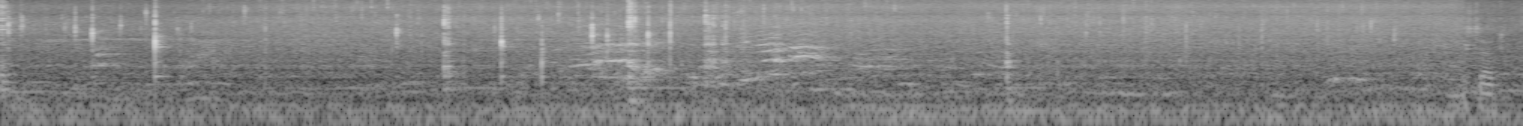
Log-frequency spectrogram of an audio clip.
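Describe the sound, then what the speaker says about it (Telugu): Bread pieces frying in ghee and oil give a quiet, steady sizzle with scattered crackles and pops, a brief burst of stirring and clatter midway. "ఆయిల్లో నెయ్యి కరిగినాక ఇట్లా బ్రెడ్ ముక్కలు వేసుకోవాలి."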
